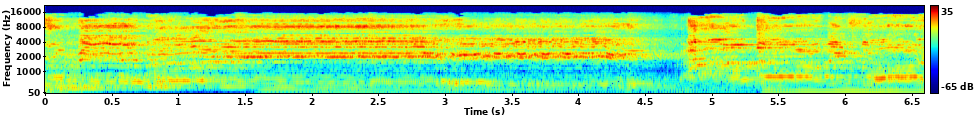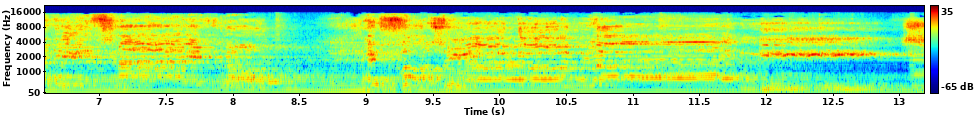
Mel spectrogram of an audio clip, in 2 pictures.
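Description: Southern gospel group singing live, several male and female voices together with wavering held notes, over a band of electric guitar, drums and keyboards with sustained low bass notes.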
